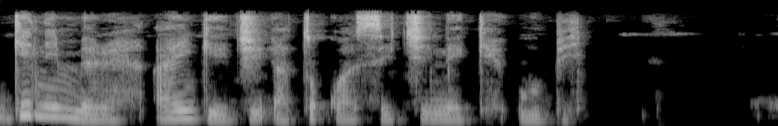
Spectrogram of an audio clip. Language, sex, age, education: Igbo, female, 15-29, tertiary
